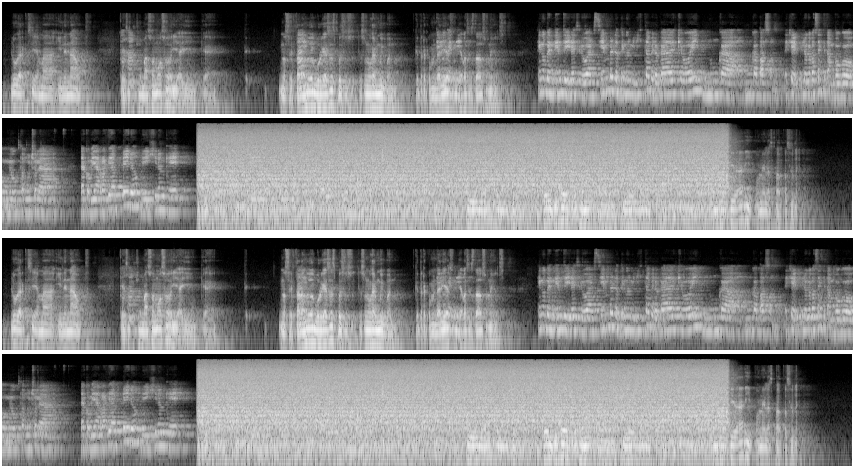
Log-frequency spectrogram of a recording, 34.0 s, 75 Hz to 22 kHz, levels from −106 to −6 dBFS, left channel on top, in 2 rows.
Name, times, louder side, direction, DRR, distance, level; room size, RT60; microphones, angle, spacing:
voice 1, 0.2-1.6 2.3-4.3 5.5-7.9 8.3-10.0 26.2-32.9, right 1 dB, 35° right, 6 dB, 1.3 m, -25 dB
voice 2, 2.4-2.7 5.9-6.2 8.7-9.2 10.7-18.1 18.6-20.6 21.0-25.5, left 1 dB, 40° left, 4 dB, 5.5 m, -30 dB
sound 1, 20.9-31.6, right 2 dB, 10° right, 1.4 m, -17 dB
29.5 x 27.0 x 5.6 m, 1.0 s
head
